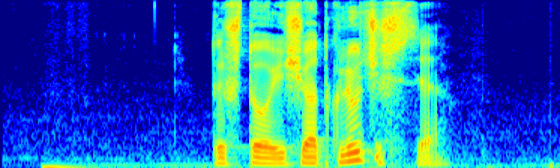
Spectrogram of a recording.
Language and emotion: Russian, angry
